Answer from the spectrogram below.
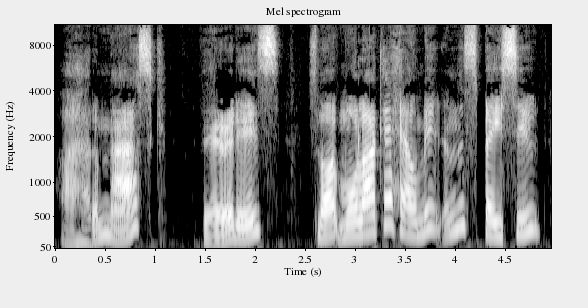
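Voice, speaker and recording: A storyteller voicing an anxious, excitable male cat who fires off worried questions. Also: medium pitch, dry recording, pitched above the performer's own voice. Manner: fretful, asks rapid worried questions. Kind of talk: storytelling with character voices.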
